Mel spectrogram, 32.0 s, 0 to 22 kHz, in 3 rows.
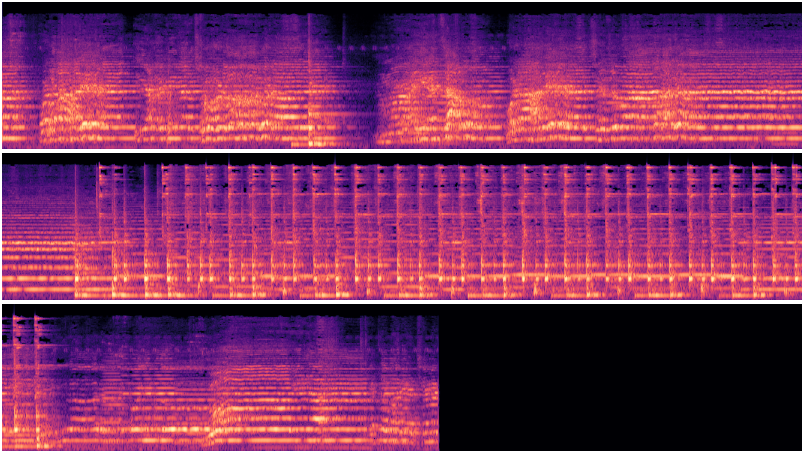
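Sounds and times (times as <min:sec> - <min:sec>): person singing: 0:00.0 - 0:26.8
drum beat: 0:11.7 - 0:22.2
small hand cymbals: 0:11.9 - 0:22.4.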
